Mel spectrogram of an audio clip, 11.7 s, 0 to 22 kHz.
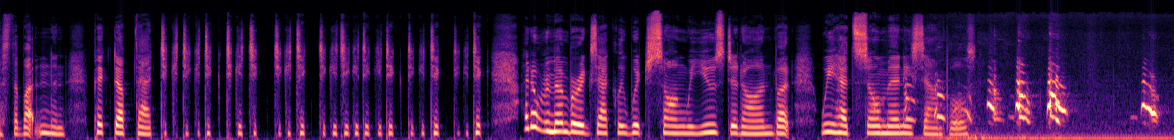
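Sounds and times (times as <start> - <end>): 
speech: 0.0 - 10.2
low steady hum: 0.0 - 11.7
turkey gobbling from a sound effects record: 9.0 - 11.7.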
